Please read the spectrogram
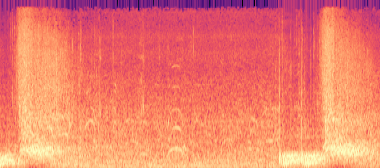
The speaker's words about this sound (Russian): Я не знаю, сколько здесь тысяч на этой площади. Да, они стоят на площади, хлопают под барабан. Огромное количество людей.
